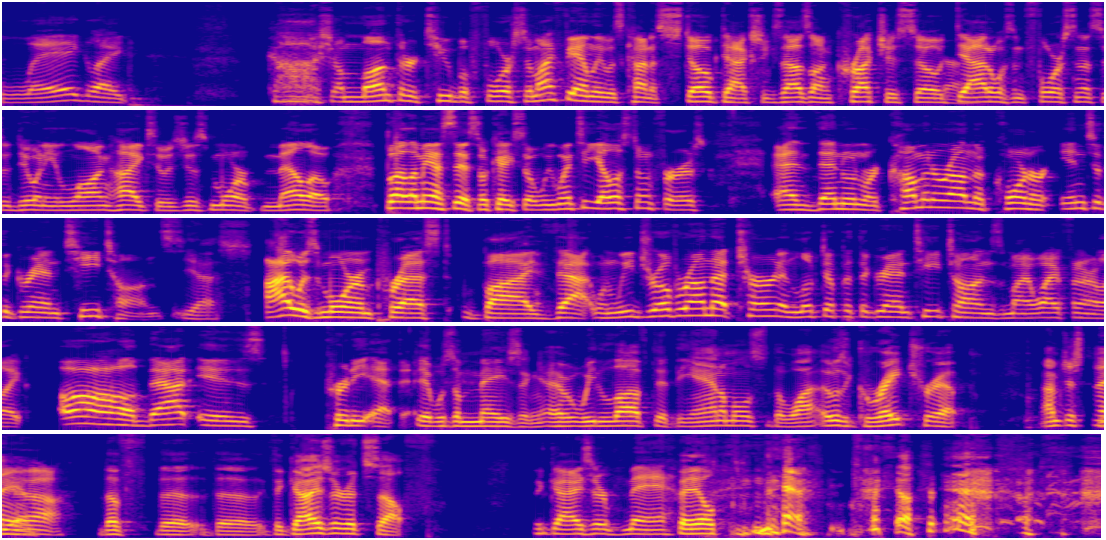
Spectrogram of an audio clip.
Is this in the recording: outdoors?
no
